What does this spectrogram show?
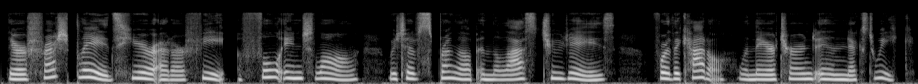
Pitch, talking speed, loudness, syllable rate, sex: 250 Hz, 200 wpm, -16 LUFS, 4.6 syllables/s, female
